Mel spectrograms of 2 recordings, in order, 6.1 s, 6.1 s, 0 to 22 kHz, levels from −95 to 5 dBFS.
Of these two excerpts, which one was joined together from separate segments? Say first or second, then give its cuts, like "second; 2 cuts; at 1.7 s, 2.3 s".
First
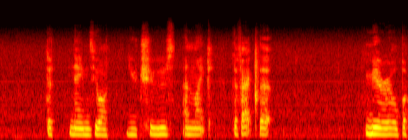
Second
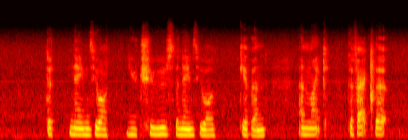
first; 1 cut; at 2.6 s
